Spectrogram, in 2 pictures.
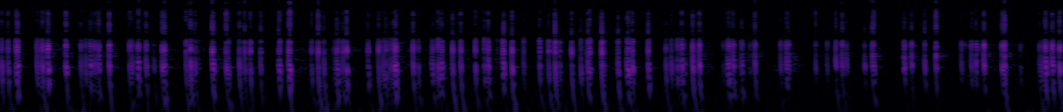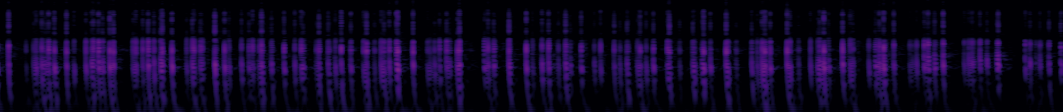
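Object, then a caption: Silicone phone case. Long green nails rapidly tap and scratch a white floral silicone phone case with a wavy edge, held upright. The result is a quiet, continuous stream of dry, clicky taps with a soft scratchy texture, centered in the midrange with no ringing.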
